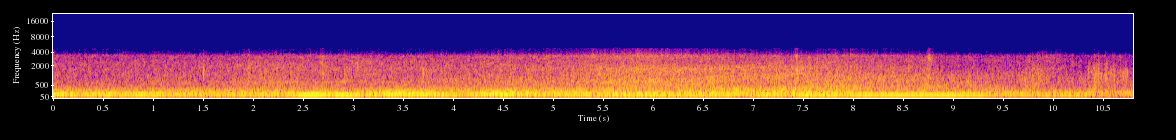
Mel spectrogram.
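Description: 1992 Jeep Cherokee's engine running as it pulls away towing a boat trailer, its pitch shifting up and down a few times and fading a little near the end.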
